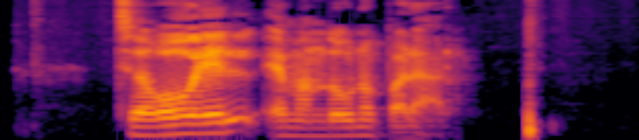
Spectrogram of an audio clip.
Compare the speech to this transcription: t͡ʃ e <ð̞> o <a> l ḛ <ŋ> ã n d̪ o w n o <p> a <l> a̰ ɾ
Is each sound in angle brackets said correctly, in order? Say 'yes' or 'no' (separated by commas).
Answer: no, no, no, yes, no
